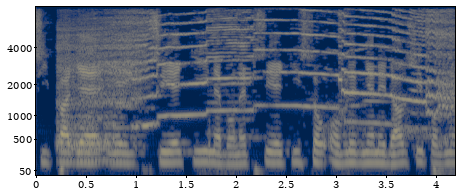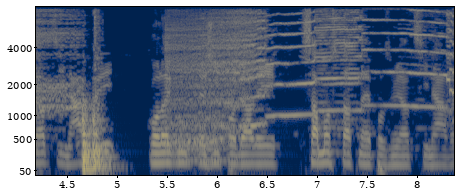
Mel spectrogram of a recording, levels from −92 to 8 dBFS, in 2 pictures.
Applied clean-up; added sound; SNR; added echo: classical method spectral subtraction.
